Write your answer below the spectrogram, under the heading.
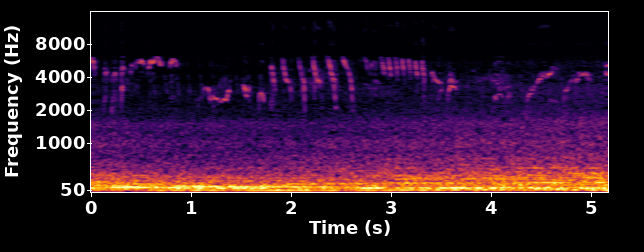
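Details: Local canary in song, delivering quick high chirps that run into fast trilled bursts and a few upward-sweeping whistles, with heavy low-pitched rumbling noise underneath throughout.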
